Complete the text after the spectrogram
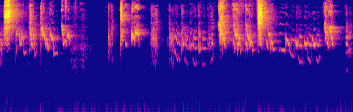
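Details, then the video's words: Budgerigars kept as pets, chirping: a busy stream of short harsh chirps, squawks and warbled notes, some clipped bursts, with no clear rhythm and a faint low hum beneath. "BUDGIE CHIRPING SOUNDS"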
